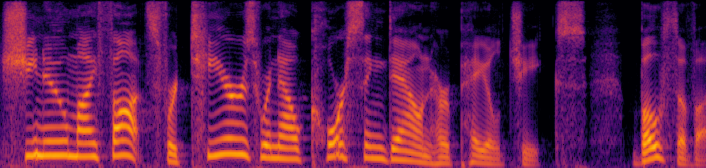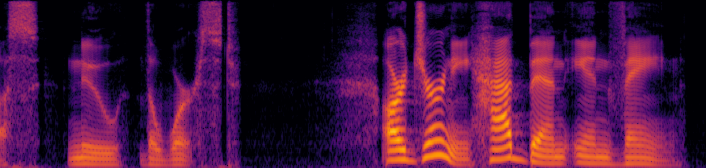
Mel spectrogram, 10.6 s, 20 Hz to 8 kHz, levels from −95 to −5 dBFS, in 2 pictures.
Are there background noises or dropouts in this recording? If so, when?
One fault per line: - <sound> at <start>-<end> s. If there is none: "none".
none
